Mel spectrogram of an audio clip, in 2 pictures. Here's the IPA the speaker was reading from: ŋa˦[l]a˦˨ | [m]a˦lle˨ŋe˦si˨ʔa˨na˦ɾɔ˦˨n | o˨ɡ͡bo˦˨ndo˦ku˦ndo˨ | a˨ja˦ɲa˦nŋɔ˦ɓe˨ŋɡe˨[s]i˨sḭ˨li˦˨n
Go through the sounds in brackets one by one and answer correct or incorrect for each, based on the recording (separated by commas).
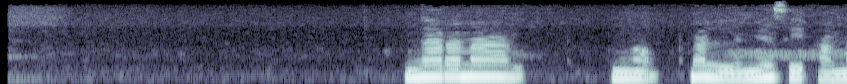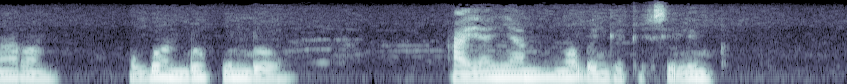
incorrect, incorrect, incorrect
